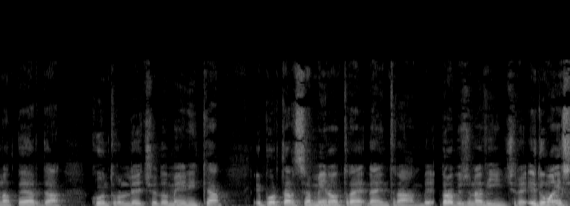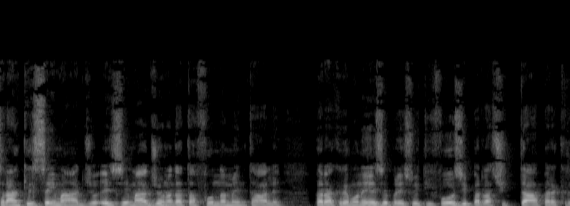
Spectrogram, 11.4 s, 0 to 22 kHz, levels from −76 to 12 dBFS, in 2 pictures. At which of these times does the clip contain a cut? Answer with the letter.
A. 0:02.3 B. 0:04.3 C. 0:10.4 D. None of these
B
